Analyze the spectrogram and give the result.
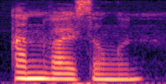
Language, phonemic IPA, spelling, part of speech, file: German, /ˈʔanvaɪ̯zʊŋən/, Anweisungen, noun, De-Anweisungen.ogg
- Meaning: plural of Anweisung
